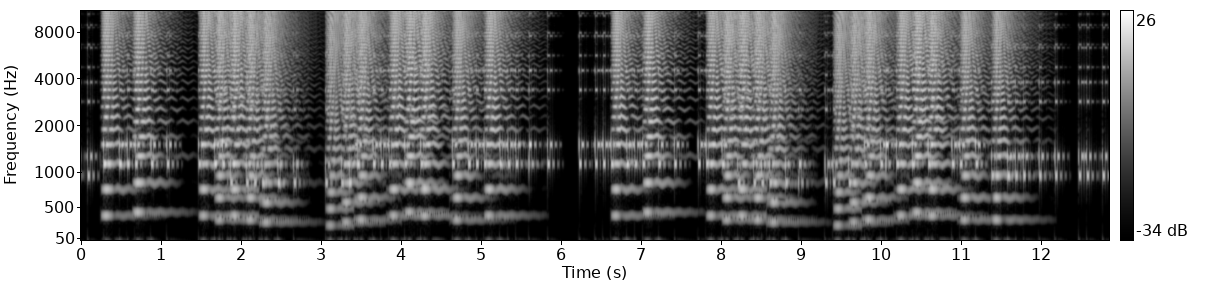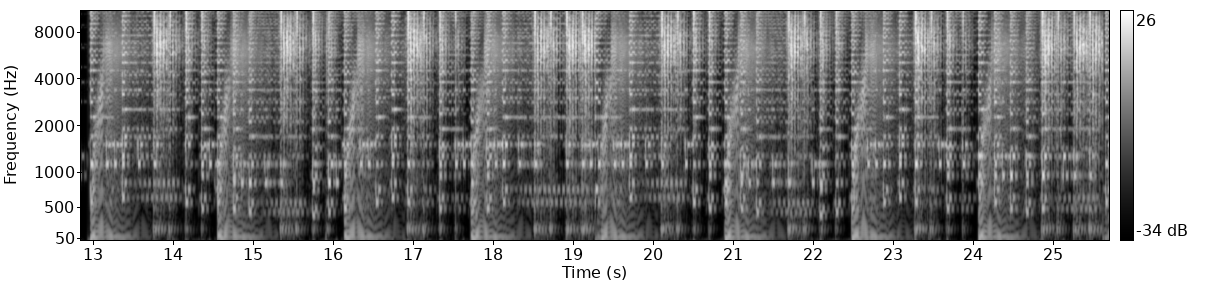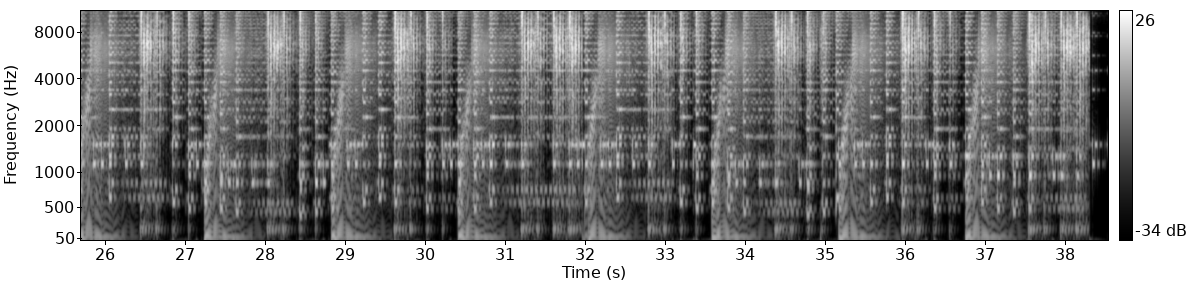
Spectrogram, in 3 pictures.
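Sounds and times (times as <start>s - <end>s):
SID CSG8580R5 chip music: 0.3s - 5.8s, 6.8s - 12.2s, 13.0s - 38.3s.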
